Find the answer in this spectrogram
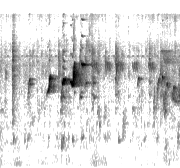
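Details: Black-crested bulbul lure call: rapid, chattering bursts of sharp chirps and short whistled slurs, clustered and uneven in rhythm, with brief soft flutter-like noises between notes.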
